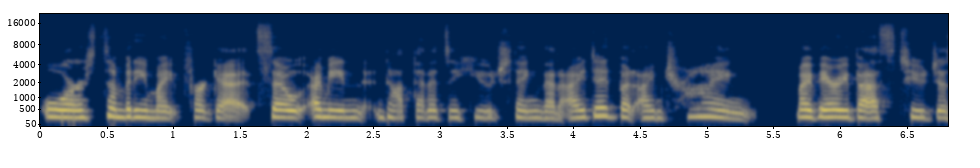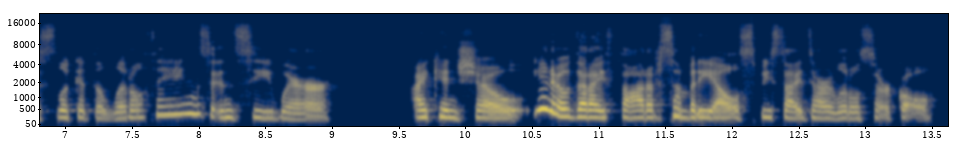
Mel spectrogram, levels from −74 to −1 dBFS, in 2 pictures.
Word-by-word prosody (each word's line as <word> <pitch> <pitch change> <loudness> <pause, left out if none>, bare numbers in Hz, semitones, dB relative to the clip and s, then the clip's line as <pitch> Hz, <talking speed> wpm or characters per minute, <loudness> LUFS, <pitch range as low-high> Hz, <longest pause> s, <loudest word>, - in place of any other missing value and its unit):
or 235 -2 +4 0.2
somebody 245 -3 +2
might 210 -1 -3
forget, 220 -2 -1
so, 230 -3 +3
I 255 - +3
mean, 220 -3 -1
not 225 0 -6
that 225 0 -5
it's 225 0 -6
a 220 - -4
huge 215 0 -8
thing 215 -2 -3
that 205 -1 -3
I 220 +2 0
did, 275 -1 0
but 235 - -1
I'm 215 -1 -3
trying 240 -5 -4 0.3
my 240 -1 +5
very 240 -1 +5
best 205 -2 +1
to 230 -3 -4
just 210 +1 -5
look 225 0 -2
at 220 - -4
the 205 - -4
little 215 +3 -3
things 320 +4 -2
and 225 -2 -3
see 220 -3 -6
where 195 -3 -2 0.6
I 230 0 +3
can 230 -1 0
show, 225 - +1
you - - +9
know, 255 - +7
that 240 0 +6
I 225 -1 +6
thought 220 -1 +1
of 220 0 -2
somebody 225 -3 +1
else - - +1
besides 230 -2 -2
our 200 -2 0
little 195 0 -2
circle. 195 - -5
225 Hz, 205 wpm, -23 LUFS, 215-240 Hz, 0.6 s, you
